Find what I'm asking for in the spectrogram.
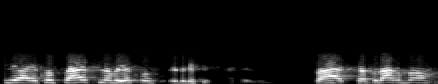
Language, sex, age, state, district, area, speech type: Maithili, female, 18-30, Bihar, Saharsa, rural, conversation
